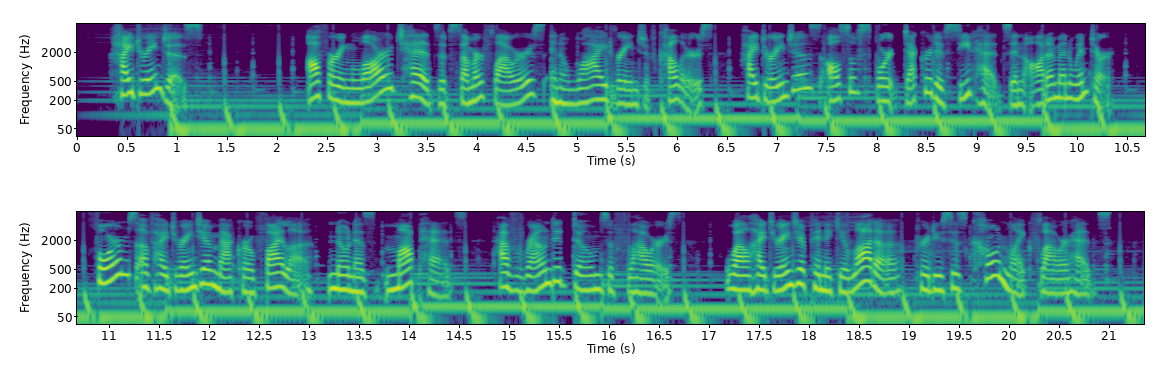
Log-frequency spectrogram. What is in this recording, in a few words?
english american narration; Estados Unidos da América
